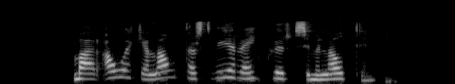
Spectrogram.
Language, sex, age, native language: Icelandic, female, 20-29, Icelandic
